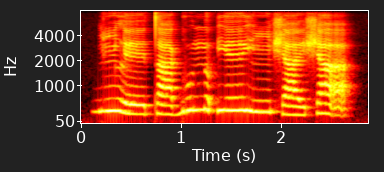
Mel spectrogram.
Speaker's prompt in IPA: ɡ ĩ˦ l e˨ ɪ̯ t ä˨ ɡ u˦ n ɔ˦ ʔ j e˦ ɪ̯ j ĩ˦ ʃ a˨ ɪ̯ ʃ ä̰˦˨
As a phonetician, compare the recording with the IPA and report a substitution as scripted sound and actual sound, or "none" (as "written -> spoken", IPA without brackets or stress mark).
ɔ˦ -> ʊ˦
